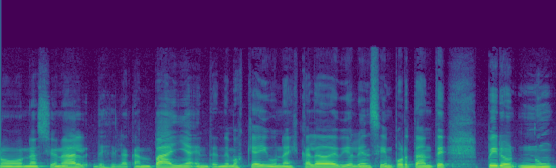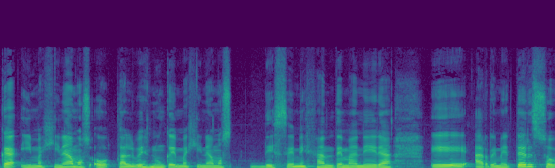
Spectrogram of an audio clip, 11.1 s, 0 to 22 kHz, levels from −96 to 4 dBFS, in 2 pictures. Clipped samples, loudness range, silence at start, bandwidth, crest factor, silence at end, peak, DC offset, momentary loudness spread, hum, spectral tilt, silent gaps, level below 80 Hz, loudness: under 0.1%; 1 LU; 0 s; 14.5 kHz; 18 dB; 0 s; -2 dBFS; under 0.1%; 6 LU; none; -6.5 dB/octave; none; -62 dBFS; -20 LUFS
